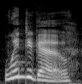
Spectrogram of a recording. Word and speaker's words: Wendigo: The word rhymes with indigo, but we don't say it, and don't you dare think it. – I've already thought it. – What the hell is it? – Wendigo.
